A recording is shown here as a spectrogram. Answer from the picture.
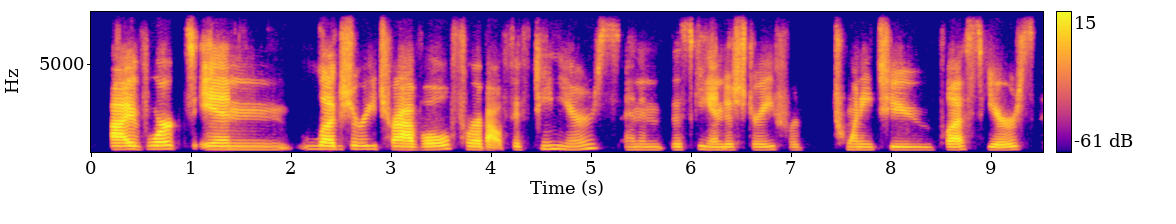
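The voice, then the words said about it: Southern US Georgia accent. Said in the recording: “I am originally from Georgia, Atlanta, hence the accent.”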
